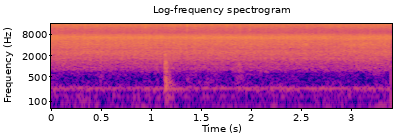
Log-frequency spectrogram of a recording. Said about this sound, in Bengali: দিলাম টমেটো কুচি। এখন একসাথে ভালোভাবে একটু মিশিয়ে নিলাম।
